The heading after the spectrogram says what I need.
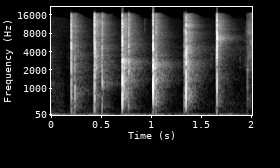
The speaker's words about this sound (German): da kann man schon mal, da kann man schon mal klatschen.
